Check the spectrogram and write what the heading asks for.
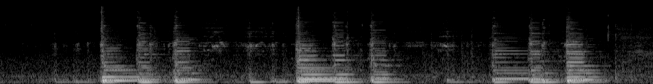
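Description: Acoustic guitar with a capo on the third fret playing triad chord shapes. Strummed chords start about a second in, with a strong strum roughly every two seconds, each left to ring, and lighter strums in between.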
